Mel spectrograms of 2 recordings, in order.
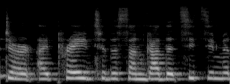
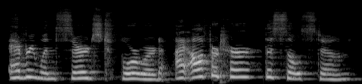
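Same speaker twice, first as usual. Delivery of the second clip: ordinary delivery, nothing marked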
